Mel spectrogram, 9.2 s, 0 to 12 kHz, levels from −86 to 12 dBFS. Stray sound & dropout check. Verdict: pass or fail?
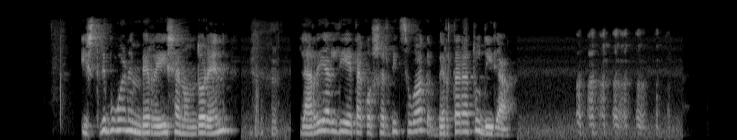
fail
